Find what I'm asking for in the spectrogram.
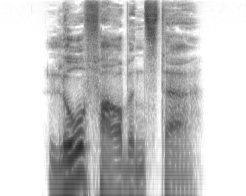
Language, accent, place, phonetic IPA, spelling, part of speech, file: German, Germany, Berlin, [ˈloːˌfaʁbn̩stɐ], lohfarbenster, adjective, De-lohfarbenster.ogg
- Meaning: inflection of lohfarben: 1. strong/mixed nominative masculine singular superlative degree 2. strong genitive/dative feminine singular superlative degree 3. strong genitive plural superlative degree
